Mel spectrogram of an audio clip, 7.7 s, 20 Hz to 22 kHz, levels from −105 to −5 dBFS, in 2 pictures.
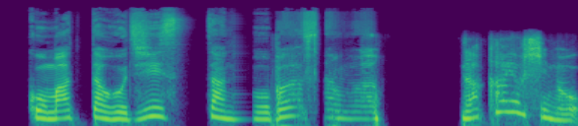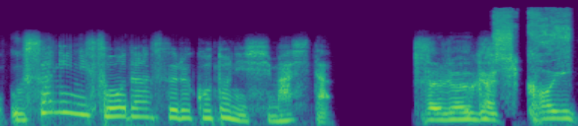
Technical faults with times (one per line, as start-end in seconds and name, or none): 1.15-1.41 call audio freeze
1.56-1.71 burst of packet loss
1.84-7.19 call bitrate drop
2.10-2.18 burst of packet loss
